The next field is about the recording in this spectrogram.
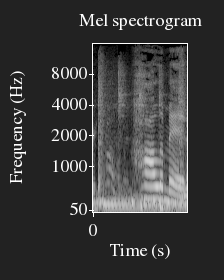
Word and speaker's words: Holloman: Am I saying it all right or? Holloman. Yeah. I'm, I'm like over pronouncing it.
